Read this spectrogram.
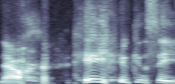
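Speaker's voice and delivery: high, slow speech through laughter. Showing viewers a new tool in the app, laughing while talking. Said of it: "sorry, I'm laughing".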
